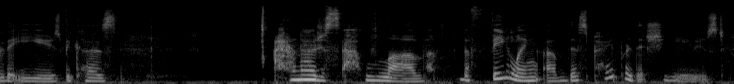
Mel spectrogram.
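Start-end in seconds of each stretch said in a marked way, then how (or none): none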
